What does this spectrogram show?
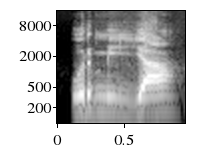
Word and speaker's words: ارمیا: شرح شفا شریف کے اندر یہ لکھا ہے کہ ارمیہ میں حمزہ پر زبر, را پر جزم اور میم کے نیچے زیر ہے.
